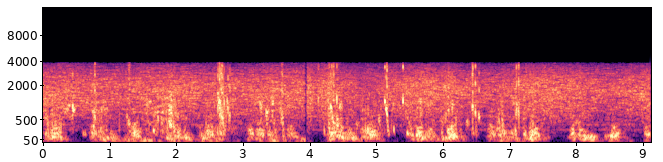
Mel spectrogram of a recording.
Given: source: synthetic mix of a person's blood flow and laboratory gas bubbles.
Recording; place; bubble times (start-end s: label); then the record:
Doppler ultrasound of blood flow; precordium
0.05-0.53 s: bubbles
0.58-1.05 s: bubbles
1.14-1.17 s: bubbles
1.25-1.42 s: bubbles
1.52-1.75 s: bubbles
1.78-2.23 s: bubbles
2.42-2.88 s: bubbles
3.29-3.67 s: bubbles
4.12-4.49 s: bubbles
4.83-4.95 s: bubbles
5.02-5.33 s: bubbles
5.40-5.55 s: bubbles
5.86-5.88 s: bubbles
6.00-6.25 s: bubbles
6.35-6.61 s: bubbles
7.06-7.19 s: bubbles
From the record:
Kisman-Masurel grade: 332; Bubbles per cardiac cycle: rolling drumbeat, 9 or more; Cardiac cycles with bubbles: 50 to 99%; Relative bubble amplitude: moderate (0.250 to 0.450); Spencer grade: 3 (all of the cardiac periods contain showers or single bubble signals, but not dominating or overriding the cardiac motion signals); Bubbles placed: anywhere in the cardiac cycle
